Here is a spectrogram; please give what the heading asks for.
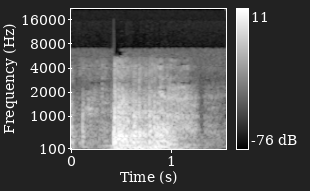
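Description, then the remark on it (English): A metal chair smashes against a small window made of electroplast, swung in an attempt to break through it, in one sudden, loud crash, followed by a harsh, rattling roar that holds for about a second before fading. No one speaks. “It isn't very big, but I think if we smashed it, we could get through. Yeah, this metal chair ought to do the trick.”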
